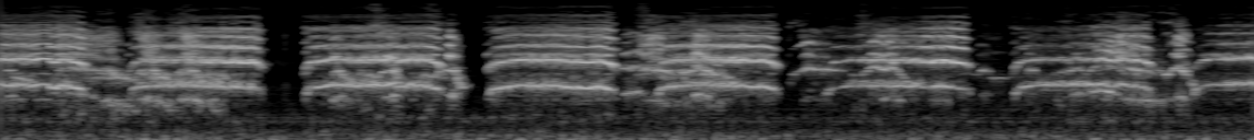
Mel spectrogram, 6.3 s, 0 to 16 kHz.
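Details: Peregrine falcon, Palace of Culture and Science, Warsaw, 17 July 2022, around supper: six or seven raucous, buzzy wails, each near a second long, given in a steady series with brief gaps.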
